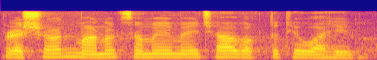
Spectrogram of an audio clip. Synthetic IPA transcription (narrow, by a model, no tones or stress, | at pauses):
pɾɐʃãːnt̪maːnəksɐməjmẽt͡ɕʰaʋɐk̚t̪t̪ʰijoaːɦe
